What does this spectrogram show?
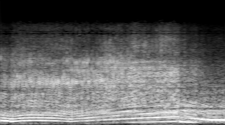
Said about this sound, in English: that flatulent sound. Well, it actually sounds like a Porsche. It really does sound like a air cooled Porsche, even though it's a liquid cooled motor.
